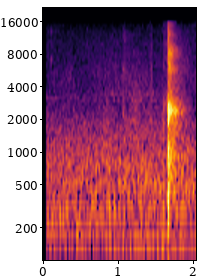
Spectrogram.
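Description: A single sharp finger snap about one and a half seconds in, over faint room tone.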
